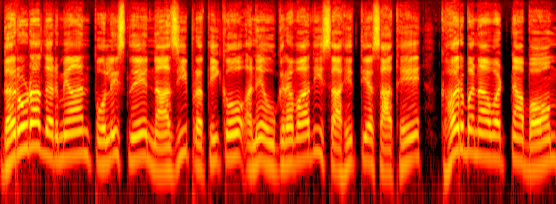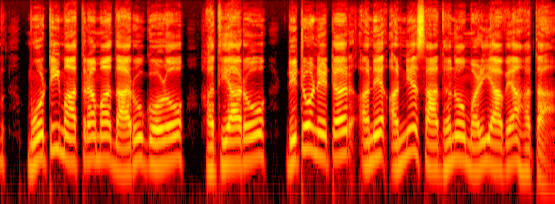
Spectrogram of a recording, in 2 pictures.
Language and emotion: Gujarati, neutral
